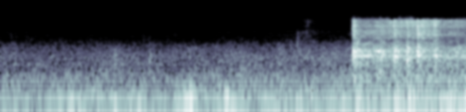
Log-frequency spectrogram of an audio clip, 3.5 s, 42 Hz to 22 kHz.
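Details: 2009 Ford Taurus with no-power, no-start condition, no dash lights and clicking, fixed with a new heavy-duty battery terminal; after repair the engine catches cleanly at once and settles into a steady normal idle.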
